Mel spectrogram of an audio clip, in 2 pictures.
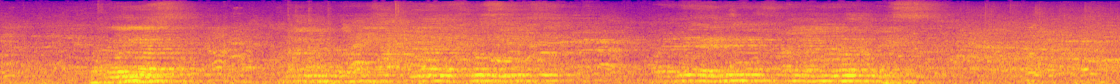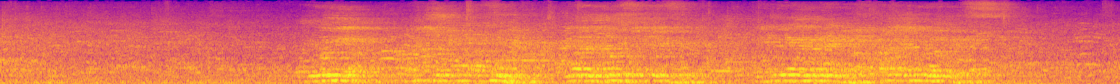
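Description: Men and women nearby shout and cheer loudly in bursts.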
